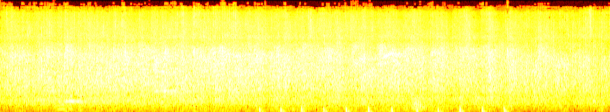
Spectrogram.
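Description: Sustained audience applause for a guest musician fills the whole stretch, a dense, steady wash of many hands clapping at an even loudness, with a faint rhythmic low thumping running beneath it in the second half.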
